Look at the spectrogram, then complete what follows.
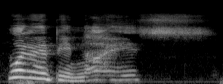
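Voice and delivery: slow, soft wistful hint; drawn-out longing suggestion; dreamy wife. Retold or imitated. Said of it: "You know how it goes".

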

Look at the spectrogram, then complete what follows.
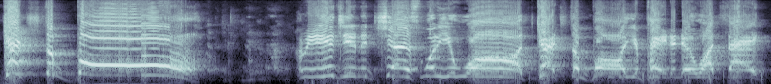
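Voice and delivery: high, loud, drawn-out angry yell; mock Tom Brady scream. Quarterback screaming at his receivers, furious. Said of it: "He's screaming at people".

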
